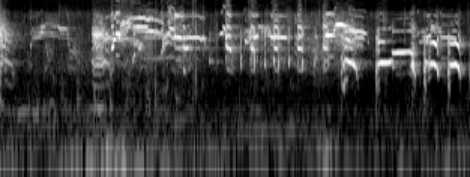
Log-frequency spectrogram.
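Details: Gulls piling in to compete for food, a burst of shrill, overlapping squeals and mewing cries, then a series of short, sharp downslurred yelps repeated in quick succession.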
